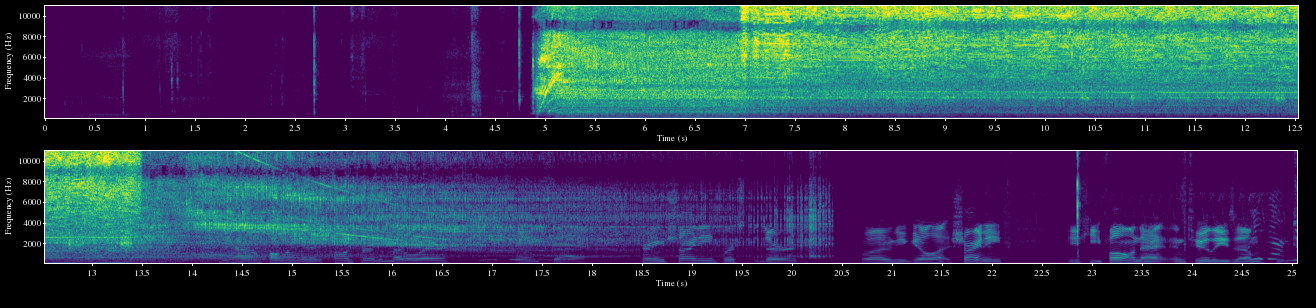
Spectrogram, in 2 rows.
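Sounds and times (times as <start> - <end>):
angle grinder grinding metal: 4.8 - 20.4.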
